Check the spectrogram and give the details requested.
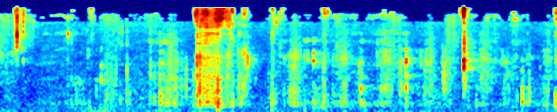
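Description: Close-miked chewing of a mouthful of crunchy iceberg-lettuce salad: irregular crisp crunches, the loudest about two seconds in.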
